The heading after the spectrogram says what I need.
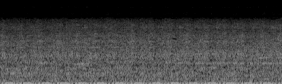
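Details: Toyota Land Cruiser V8 1VD-FTV diesel after re-timing to fix hard starting: it now starts easily and settles into a steady, even idle with a deep low rumble, no knocks, misses or hunting.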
